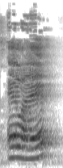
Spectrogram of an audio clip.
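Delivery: normal talking voice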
